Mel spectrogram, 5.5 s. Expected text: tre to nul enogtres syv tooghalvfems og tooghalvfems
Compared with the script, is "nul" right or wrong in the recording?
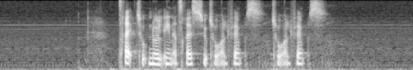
right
